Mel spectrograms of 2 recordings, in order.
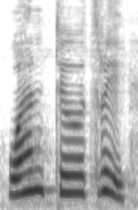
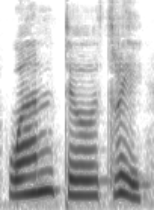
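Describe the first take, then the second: No difference in how they are said.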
